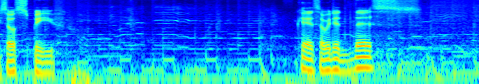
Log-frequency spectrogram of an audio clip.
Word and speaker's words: Sbeev: It's just Speeve. It's a Star Wars reference. So Palpatine's first name is Sheev, and I replaced it with a B.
